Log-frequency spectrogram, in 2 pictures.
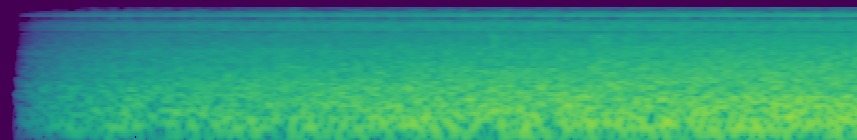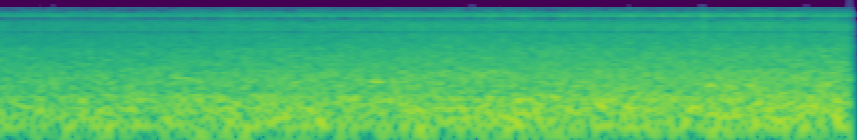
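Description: Steady rushing noise of a fast flood torrent, with no distinct tones or impacts, fading in at the start and slowly growing louder.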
